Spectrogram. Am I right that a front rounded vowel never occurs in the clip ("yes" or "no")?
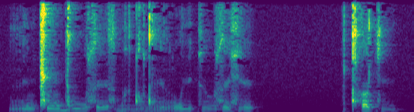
yes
